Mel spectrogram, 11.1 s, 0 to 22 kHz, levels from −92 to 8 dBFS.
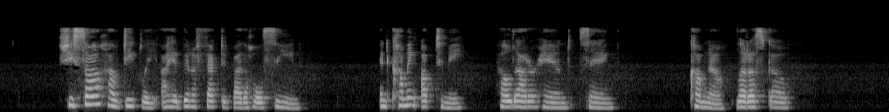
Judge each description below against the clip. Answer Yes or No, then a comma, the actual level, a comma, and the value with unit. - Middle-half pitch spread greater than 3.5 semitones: No, average, 3.0 semitones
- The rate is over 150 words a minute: No, average, 145 wpm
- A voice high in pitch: Yes, high, 195 Hz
